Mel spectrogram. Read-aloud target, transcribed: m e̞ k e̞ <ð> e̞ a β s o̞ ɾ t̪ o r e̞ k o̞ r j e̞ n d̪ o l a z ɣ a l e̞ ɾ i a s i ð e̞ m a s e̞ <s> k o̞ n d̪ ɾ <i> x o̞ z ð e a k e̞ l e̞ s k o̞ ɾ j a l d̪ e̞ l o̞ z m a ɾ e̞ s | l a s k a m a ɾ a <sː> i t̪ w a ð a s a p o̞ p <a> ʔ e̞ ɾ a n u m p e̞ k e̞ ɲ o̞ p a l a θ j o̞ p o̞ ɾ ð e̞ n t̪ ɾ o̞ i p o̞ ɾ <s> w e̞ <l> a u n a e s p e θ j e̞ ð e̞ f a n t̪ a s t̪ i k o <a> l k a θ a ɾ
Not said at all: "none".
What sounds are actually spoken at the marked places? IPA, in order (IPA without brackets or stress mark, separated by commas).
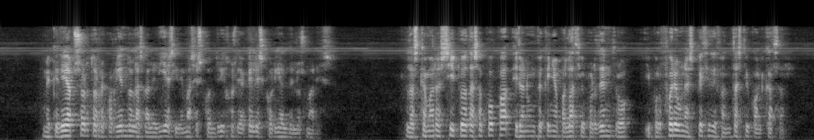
ð, s, i, sː, a, f, ɾ, a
